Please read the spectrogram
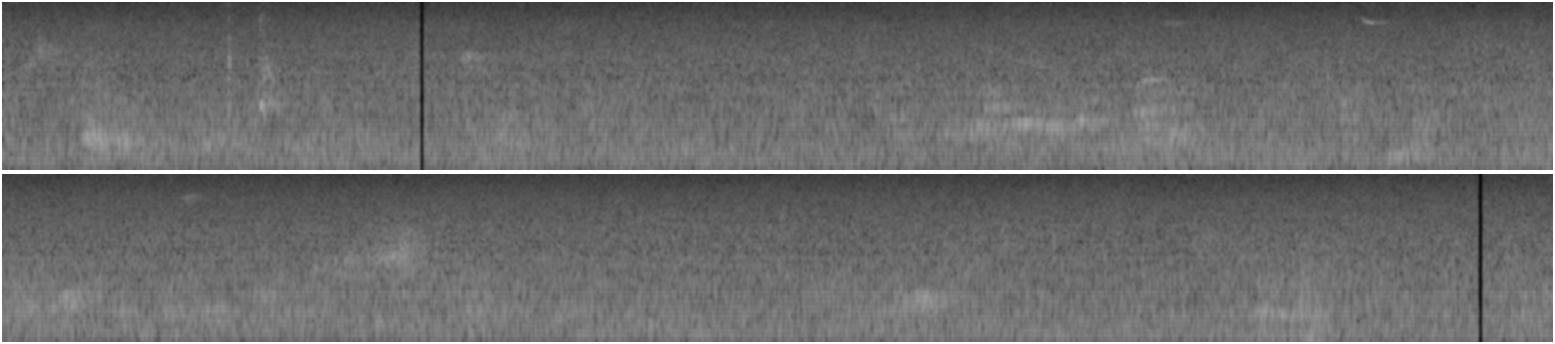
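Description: Steady hiss of an indoor aviary's room ambience, with faint scattered chirps and distant murmurs. A couple of short clicks come about two seconds in.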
